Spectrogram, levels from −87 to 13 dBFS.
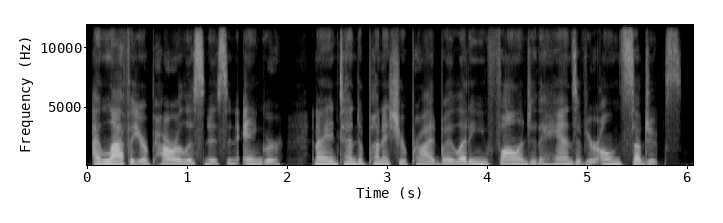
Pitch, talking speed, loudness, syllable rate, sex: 220 Hz, 245 wpm, -22 LUFS, 6.3 syllables/s, female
